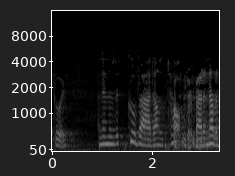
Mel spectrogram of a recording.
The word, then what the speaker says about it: couvade: And now, Anscott James, your word is couvade, C-O-U-V-A-D-E, and in spite of my pronunciation, I perhaps recognize its French in origin, couvade.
